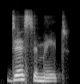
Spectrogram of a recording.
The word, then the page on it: decimate: Indian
